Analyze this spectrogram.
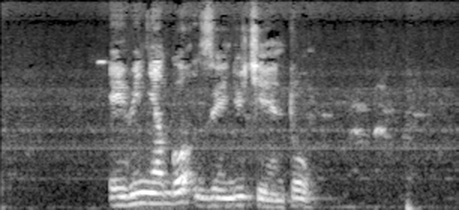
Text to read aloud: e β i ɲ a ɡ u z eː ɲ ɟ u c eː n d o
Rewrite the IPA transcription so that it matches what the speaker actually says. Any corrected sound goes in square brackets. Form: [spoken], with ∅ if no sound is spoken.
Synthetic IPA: e β i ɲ a ɡ [o] z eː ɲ ɟ u c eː n [t] o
